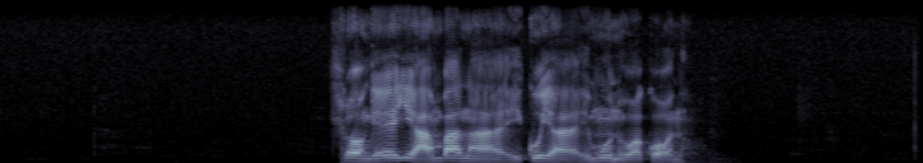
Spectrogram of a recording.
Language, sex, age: Tsonga, male, 22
